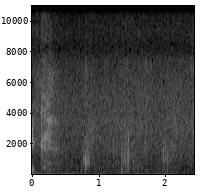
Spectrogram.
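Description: A hiker's footsteps on a dirt forest trail, a few soft separate footfalls.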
